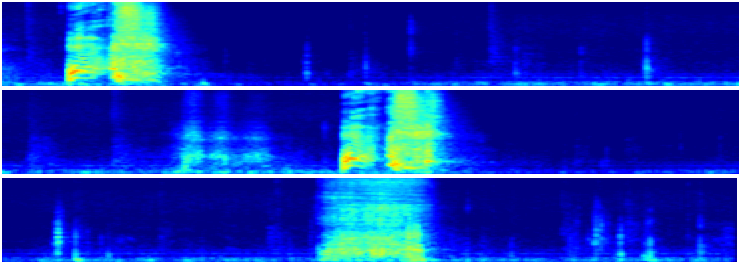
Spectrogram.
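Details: Male sneezing into a bandana: three loud sneezes, each a quick intake then explosive burst, a few seconds apart in a quiet room.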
